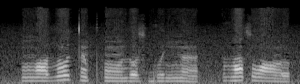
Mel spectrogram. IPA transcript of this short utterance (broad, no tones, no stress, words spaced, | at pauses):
ŋɔ̃ʊ̯ðˤutə̃ pʰõ ðozɡuɪ̯ŋə̃ | ðˤĩsˤwɔ̃ʊ̯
